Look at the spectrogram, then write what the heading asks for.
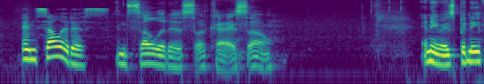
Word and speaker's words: Enceladus: and say lus Enceladus oh not en cladius Enceladus Enceladus Enceladus okay so anyways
